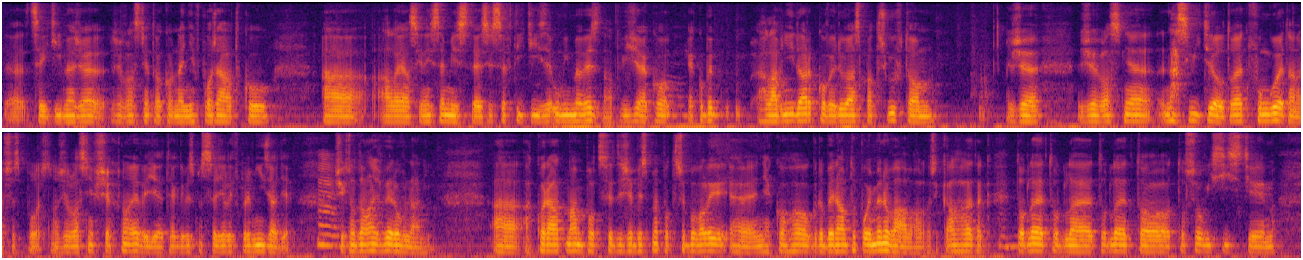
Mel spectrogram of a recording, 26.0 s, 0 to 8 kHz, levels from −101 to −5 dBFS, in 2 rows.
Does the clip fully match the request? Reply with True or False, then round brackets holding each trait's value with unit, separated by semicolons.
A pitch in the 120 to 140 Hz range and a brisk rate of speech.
False (105 Hz; 195 wpm)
